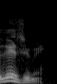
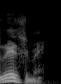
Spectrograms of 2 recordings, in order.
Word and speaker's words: résumé: It's called a résumé. Alors là encore, si on a parlé de accent, accent tombé sur le premier syllabe. It's called a résumé.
